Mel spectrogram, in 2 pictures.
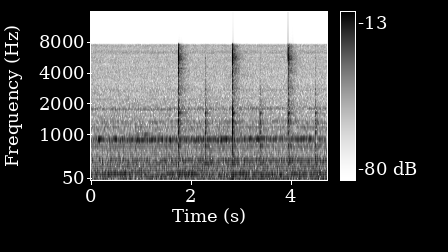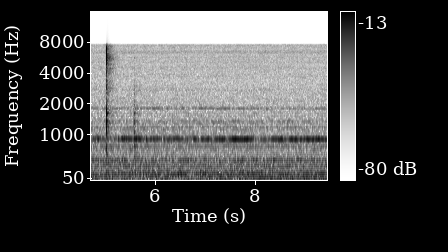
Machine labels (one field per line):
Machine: valve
